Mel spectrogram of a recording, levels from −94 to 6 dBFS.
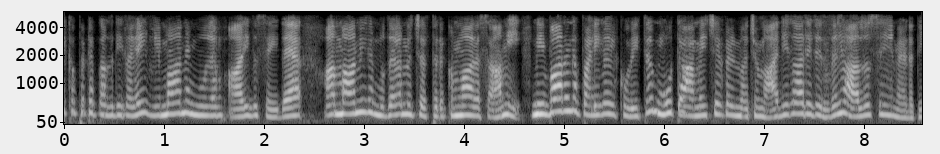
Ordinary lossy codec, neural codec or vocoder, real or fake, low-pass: none; codec, 24 kHz, 0.9 kbps, WavTokenizer, medium music audio release; fake; 5.4 kHz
